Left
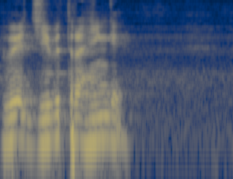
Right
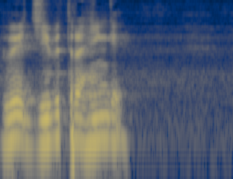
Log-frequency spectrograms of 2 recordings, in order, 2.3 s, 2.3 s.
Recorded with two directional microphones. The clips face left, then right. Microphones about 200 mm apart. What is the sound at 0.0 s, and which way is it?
Speech, 40° right (ahead or behind).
